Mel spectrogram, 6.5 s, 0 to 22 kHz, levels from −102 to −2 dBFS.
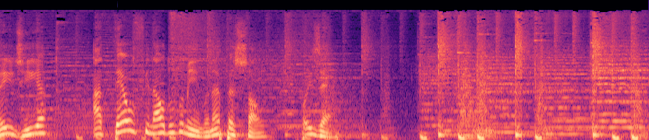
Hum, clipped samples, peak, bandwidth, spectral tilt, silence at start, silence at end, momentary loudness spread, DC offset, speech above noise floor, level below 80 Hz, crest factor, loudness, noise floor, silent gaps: none; under 0.1%; 0 dBFS; 16 kHz; -5.5 dB/octave; 0 s; 0 s; 15 LU; under 0.1%; 21 dB; -26 dBFS; 16 dB; -16 LUFS; -35 dBFS; none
